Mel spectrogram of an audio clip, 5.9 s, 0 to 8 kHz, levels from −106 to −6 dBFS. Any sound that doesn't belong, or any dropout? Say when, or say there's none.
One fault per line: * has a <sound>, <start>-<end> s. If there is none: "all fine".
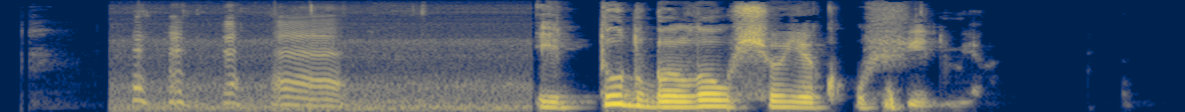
* has a laugh, 0.6-2.2 s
